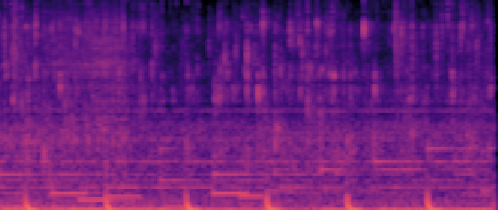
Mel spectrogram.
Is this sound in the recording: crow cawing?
no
